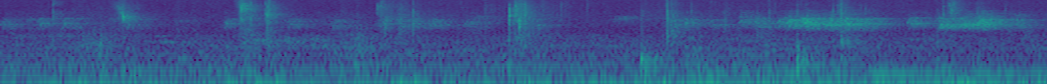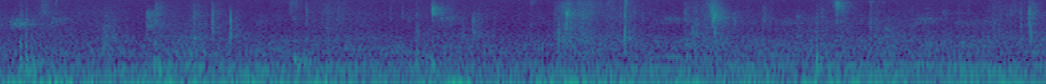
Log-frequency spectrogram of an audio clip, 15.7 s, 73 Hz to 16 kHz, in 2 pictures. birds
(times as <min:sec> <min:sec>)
0:00.0 0:08.4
